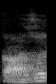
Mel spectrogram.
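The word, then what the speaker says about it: cajole: ये काजोल नहीं है। काजोल जो होता है ना, वो के से लिखाता है, काजोल। ये जो लिखा हुआ है आपका ना, ये लिखा हुआ है केजोल। इसका प्रोनाउंसिएशन क्या होता है, उच्चारण क्या होता है? केजोल।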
